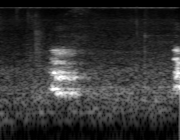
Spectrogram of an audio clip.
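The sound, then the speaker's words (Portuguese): Dog barks, two short sharp yaps, one near the middle and another right at the end, fairly faint over a quiet background. “O respeito com os animais que estão latindo. O que eles fazem? Eles latem.”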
